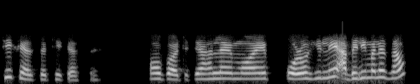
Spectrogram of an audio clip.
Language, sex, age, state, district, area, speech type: Assamese, female, 18-30, Assam, Sonitpur, rural, conversation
